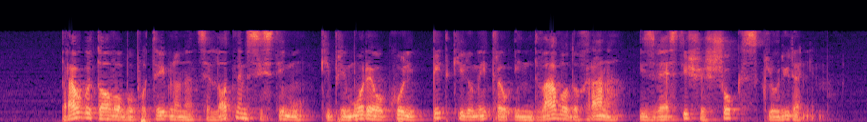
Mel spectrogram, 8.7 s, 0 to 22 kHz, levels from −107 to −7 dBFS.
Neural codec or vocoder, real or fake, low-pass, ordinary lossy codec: autoencoder, 48 kHz, 128 numbers a frame, DAC-VAE, trained on Japanese speech; fake; 19.8 kHz; AAC, 24 kbps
